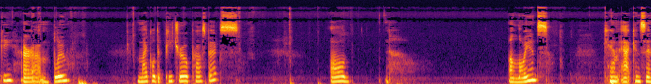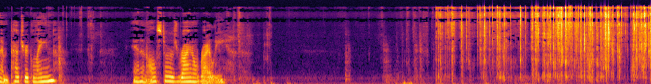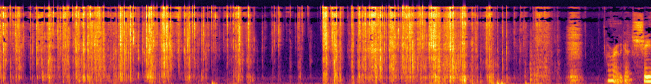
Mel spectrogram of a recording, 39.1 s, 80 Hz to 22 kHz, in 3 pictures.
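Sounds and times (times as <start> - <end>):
foil wrapper tearing and crinkling: 21.6 - 37.2.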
